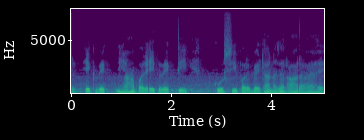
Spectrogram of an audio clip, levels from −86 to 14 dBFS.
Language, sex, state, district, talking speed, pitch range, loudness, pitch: Hindi, male, Uttar Pradesh, Hamirpur, 155 wpm, 130-150 Hz, -26 LUFS, 135 Hz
